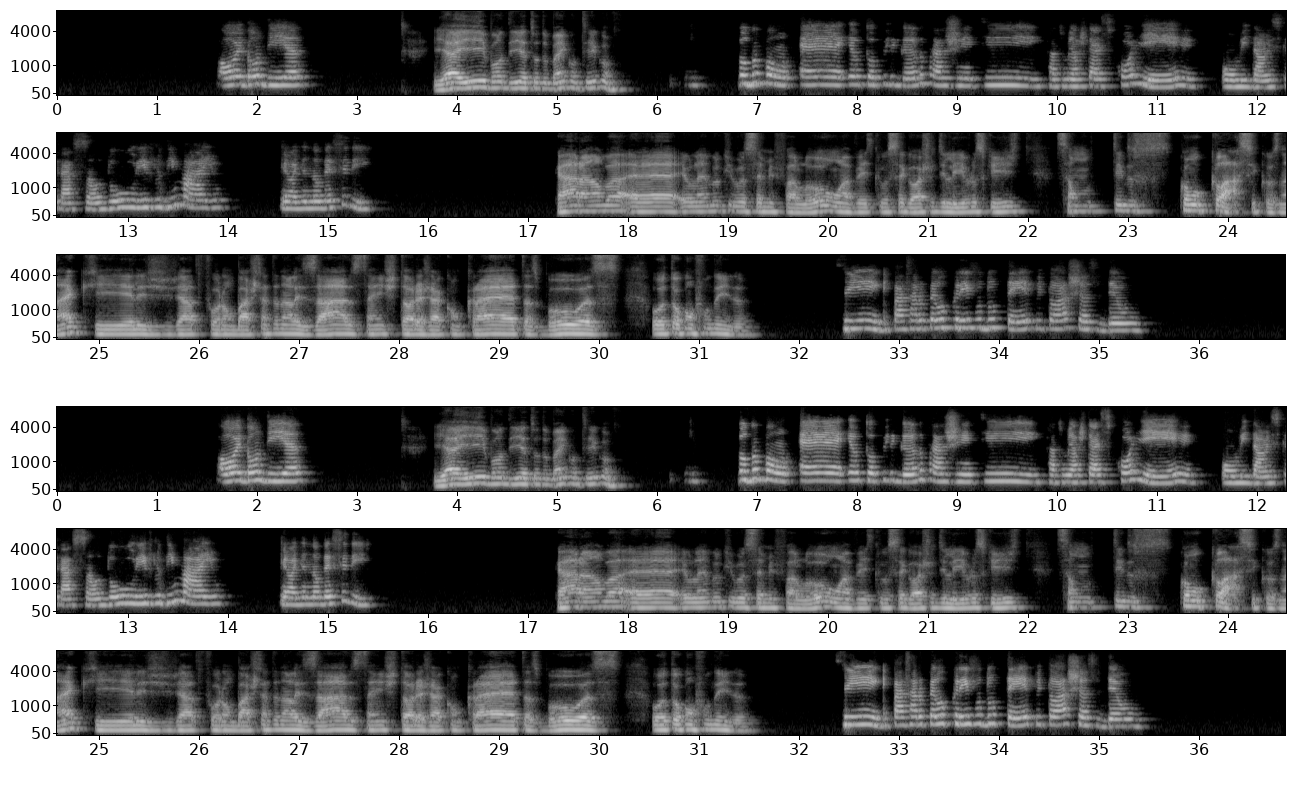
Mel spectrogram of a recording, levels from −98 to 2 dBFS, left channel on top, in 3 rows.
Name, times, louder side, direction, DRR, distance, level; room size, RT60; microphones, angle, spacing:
voice 1, 1.6-2.4 6.3-6.4 6.8-11.4 11.6-13.9 14.5-15.4 32.4-35.4, right 3 dB, 65° right, 0.6 m, -31 dB
voice 2, 3.8-5.6 17.3-21.9 22.3-31.5, equal, 15° left, 0.7 m, -30 dB
2.8 x 2.1 x 2.9 m
head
